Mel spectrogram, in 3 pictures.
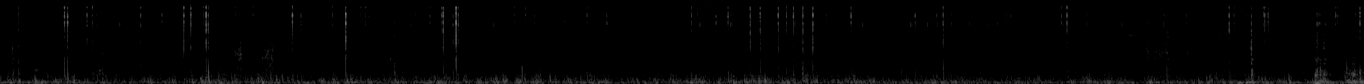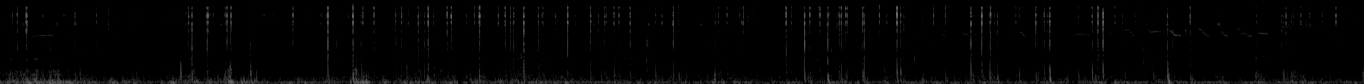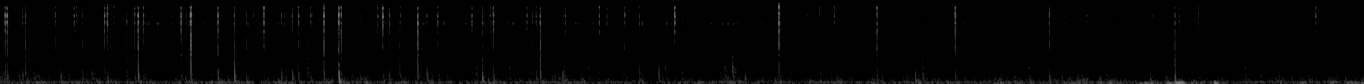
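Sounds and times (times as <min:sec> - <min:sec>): campfire crackling and popping: 0:00.0 - 0:40.9
faint bird chirps: 0:04.1 - 0:16.2, 0:21.6 - 0:27.0.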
